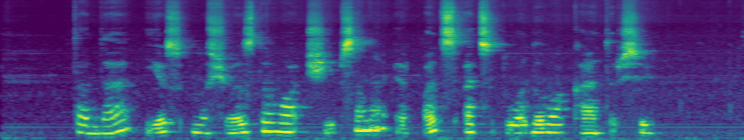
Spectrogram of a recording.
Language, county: Lithuanian, Alytus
